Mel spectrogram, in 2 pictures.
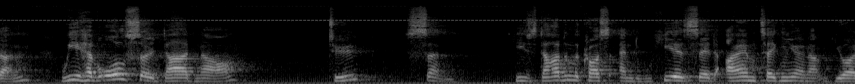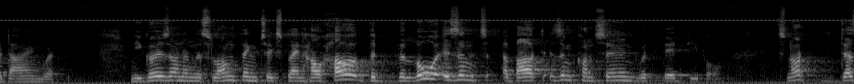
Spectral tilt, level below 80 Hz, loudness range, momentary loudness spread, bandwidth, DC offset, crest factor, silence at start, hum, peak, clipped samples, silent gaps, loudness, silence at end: -4 dB/octave; -56 dBFS; 7 LU; 20 LU; 16.5 kHz; under 0.1%; 22 dB; 0 s; none; -12 dBFS; under 0.1%; none; -32 LUFS; 0 s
